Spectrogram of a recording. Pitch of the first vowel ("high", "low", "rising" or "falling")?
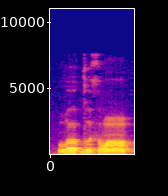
high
